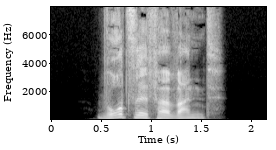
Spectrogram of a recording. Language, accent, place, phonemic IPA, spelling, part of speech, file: German, Germany, Berlin, /ˈvʊʁtsl̩fɛɐ̯ˌvant/, wurzelverwandt, adjective, De-wurzelverwandt.ogg
- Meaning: cognate (having the same root)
